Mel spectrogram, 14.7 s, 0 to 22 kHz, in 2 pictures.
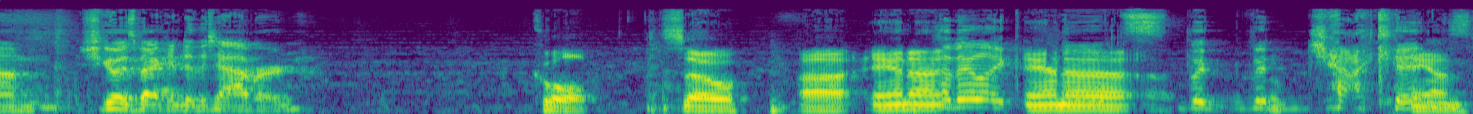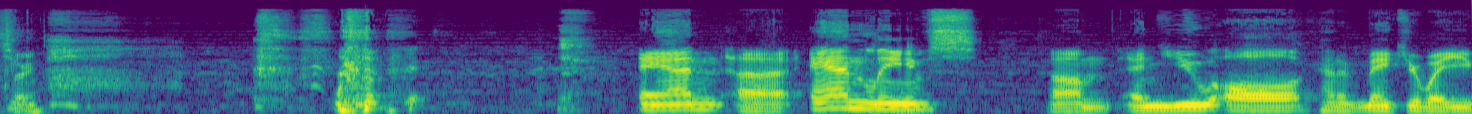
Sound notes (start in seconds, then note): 7.6 gasps; 8.6 laughs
